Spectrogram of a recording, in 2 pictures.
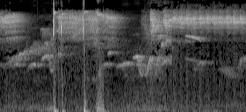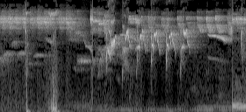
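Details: Lure recording of chestnut-tailed starling singing: a sustained high, hissing twitter with quick chirps and falling whistled notes below, ending in a burst of sharp descending squeaks.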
